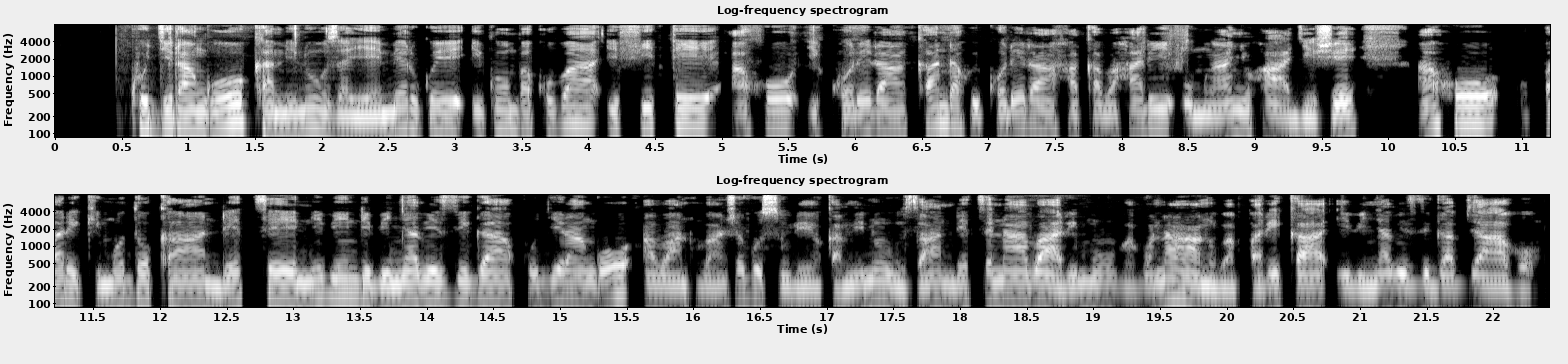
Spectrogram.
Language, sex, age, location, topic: Kinyarwanda, male, 18-24, Nyagatare, education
